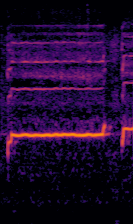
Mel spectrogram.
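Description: A steady, high whistle-like tone that slides up briefly at its start and then holds one pitch for about one and a half seconds. It cuts off shortly before the end and briefly starts again.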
